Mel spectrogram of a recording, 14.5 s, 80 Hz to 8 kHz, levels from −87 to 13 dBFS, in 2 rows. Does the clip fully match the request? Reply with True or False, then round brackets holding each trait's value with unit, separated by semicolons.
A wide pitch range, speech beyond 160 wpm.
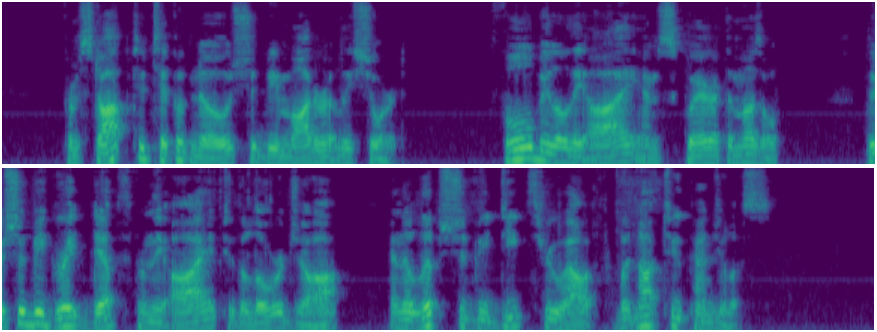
True (6.2 semitones; 175 wpm)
